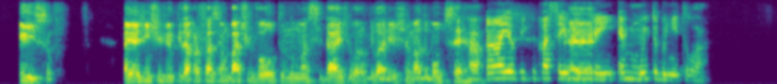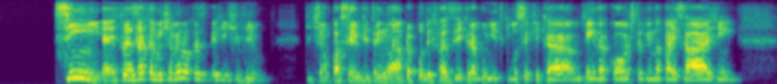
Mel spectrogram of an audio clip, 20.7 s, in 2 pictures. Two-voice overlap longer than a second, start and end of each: none

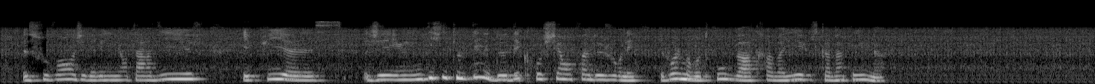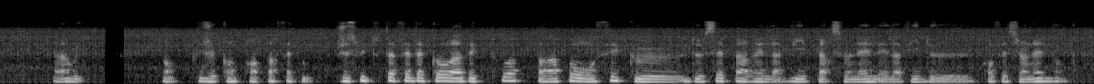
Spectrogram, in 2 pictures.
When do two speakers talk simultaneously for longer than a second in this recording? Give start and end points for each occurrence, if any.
none

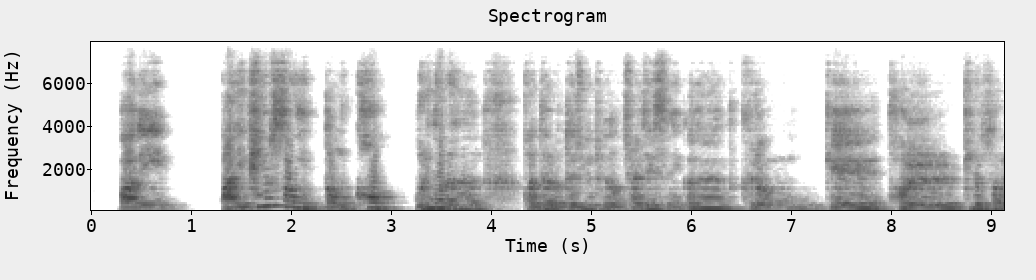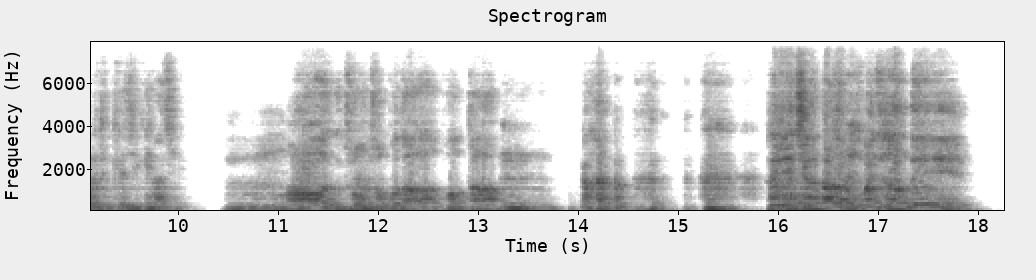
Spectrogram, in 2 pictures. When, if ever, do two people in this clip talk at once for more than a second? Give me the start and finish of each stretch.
15.9-17.2

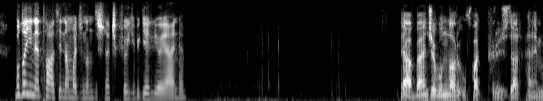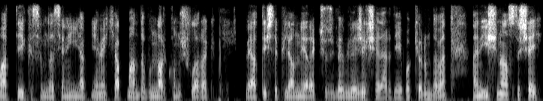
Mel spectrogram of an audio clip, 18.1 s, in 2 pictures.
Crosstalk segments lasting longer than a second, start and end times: none

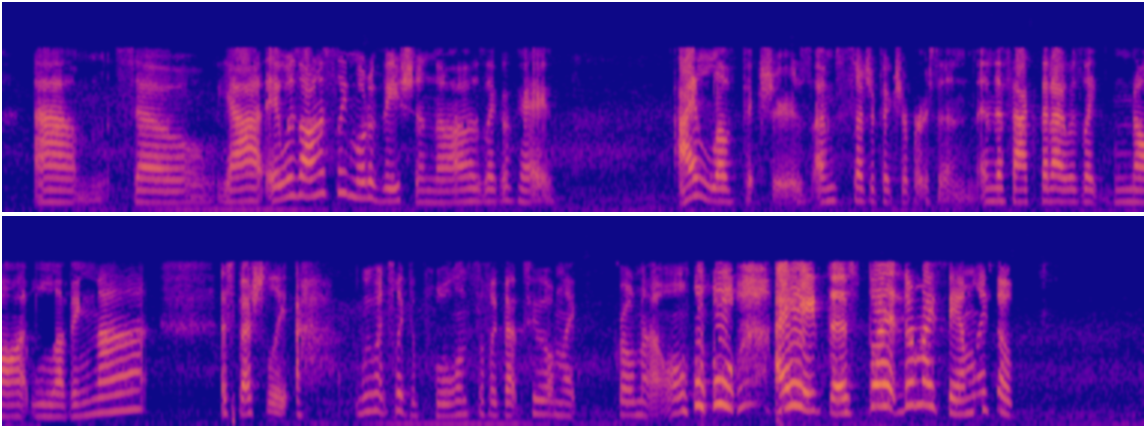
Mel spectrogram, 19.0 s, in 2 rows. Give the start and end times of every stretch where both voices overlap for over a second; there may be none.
none

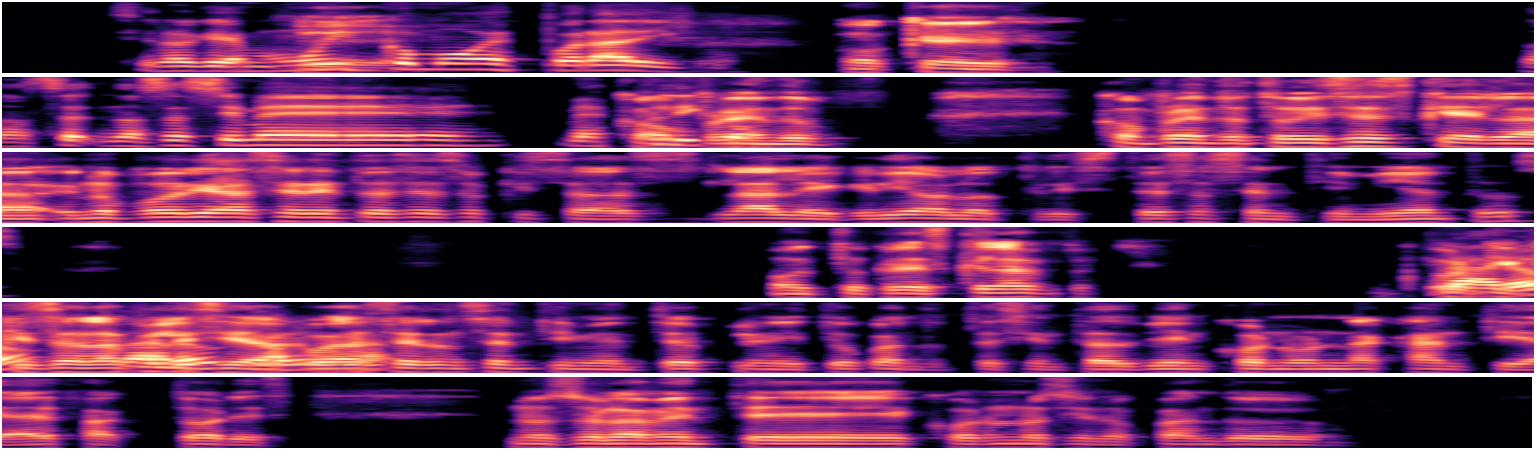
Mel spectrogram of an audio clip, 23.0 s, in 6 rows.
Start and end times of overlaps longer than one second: 15.1-16.3

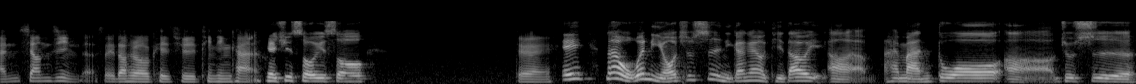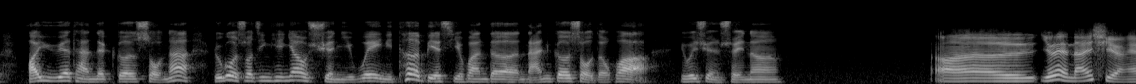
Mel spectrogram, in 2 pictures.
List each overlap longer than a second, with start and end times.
none

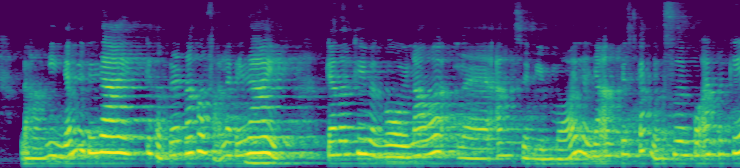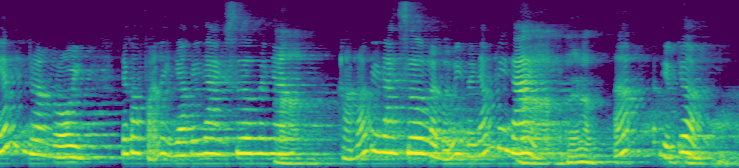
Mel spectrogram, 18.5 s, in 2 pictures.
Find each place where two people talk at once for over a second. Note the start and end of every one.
none

